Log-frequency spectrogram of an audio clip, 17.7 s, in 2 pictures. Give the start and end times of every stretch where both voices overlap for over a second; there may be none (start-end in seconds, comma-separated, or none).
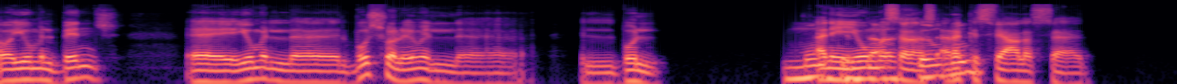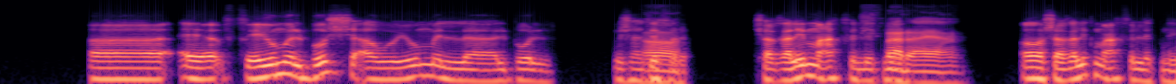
6.1-7.4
